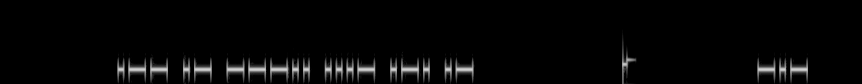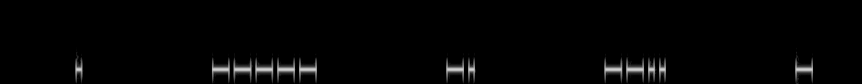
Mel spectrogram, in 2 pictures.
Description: Morse code, heard as a keyed tone, about 21 wpm, spaced as for 9 wpm, 700 Hz. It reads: WA8VRA KE0NZT
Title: USA Call Signs - 6 Characters - 8x Character Spacing - 22wpm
